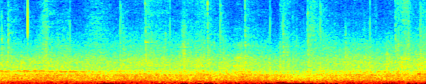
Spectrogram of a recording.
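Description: Low, steady rumble on the open deck of a moving ferry, with wind gusting irregularly against the microphone.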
